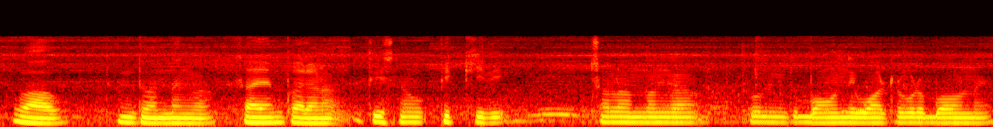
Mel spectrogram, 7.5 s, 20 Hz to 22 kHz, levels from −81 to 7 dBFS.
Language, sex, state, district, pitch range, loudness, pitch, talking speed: Telugu, male, Telangana, Karimnagar, 120-130 Hz, -17 LUFS, 125 Hz, 115 wpm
